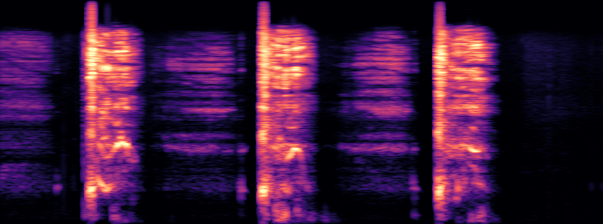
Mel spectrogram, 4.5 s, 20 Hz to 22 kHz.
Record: {
  "three_cough_length": "4.5 s",
  "three_cough_amplitude": 32768,
  "three_cough_signal_mean_std_ratio": 0.33,
  "survey_phase": "beta (2021-08-13 to 2022-03-07)",
  "age": "45-64",
  "gender": "Female",
  "wearing_mask": "No",
  "symptom_runny_or_blocked_nose": true,
  "symptom_shortness_of_breath": true,
  "smoker_status": "Never smoked",
  "respiratory_condition_asthma": true,
  "respiratory_condition_other": false,
  "recruitment_source": "REACT",
  "submission_delay": "2 days",
  "covid_test_result": "Negative",
  "covid_test_method": "RT-qPCR",
  "influenza_a_test_result": "Unknown/Void",
  "influenza_b_test_result": "Unknown/Void"
}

